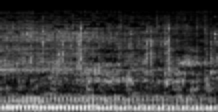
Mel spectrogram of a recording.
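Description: Cast-iron hand pump (nalka) worked by its lever, water splashing from the spout into a bucket, with faint clanks from the pump. A steady low hum runs underneath.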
